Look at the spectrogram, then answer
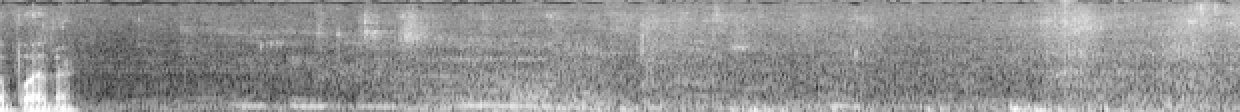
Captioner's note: audience murmuring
